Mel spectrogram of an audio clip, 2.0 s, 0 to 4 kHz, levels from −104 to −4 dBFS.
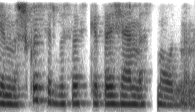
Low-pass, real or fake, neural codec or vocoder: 3.6 kHz; real; none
